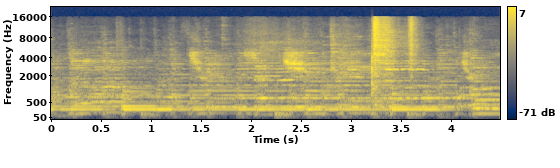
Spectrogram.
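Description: Live acoustic band music: a strummed ukulele over bass, with harmonica in the middle of the passage, and two bright percussion hits near the end.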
